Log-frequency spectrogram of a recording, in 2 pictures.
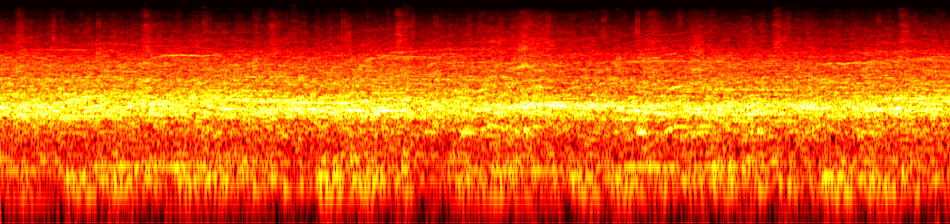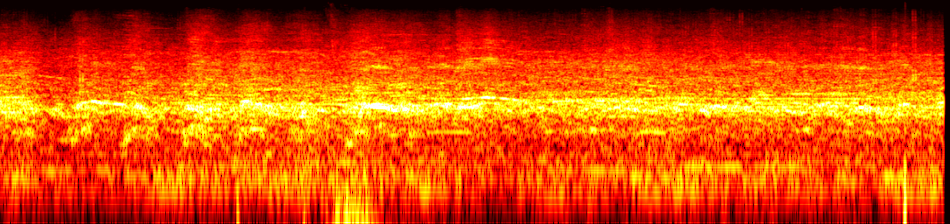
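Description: A large stadium crowd cheers and roars loudly throughout.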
